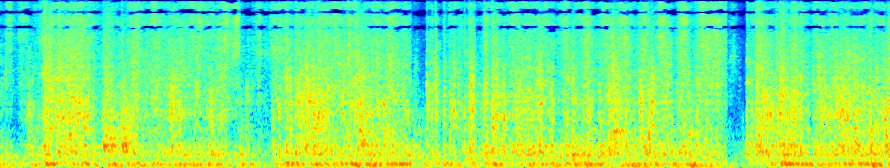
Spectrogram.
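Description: Solid teal pieces of reformed gym chalk in a bowl are crushed by bare hands and fingers into powder and lumps. Dense crumbling and crunching continues throughout, with rubbing and squeezing through the crumbled chalk, with brief dips near two and five and a half seconds.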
